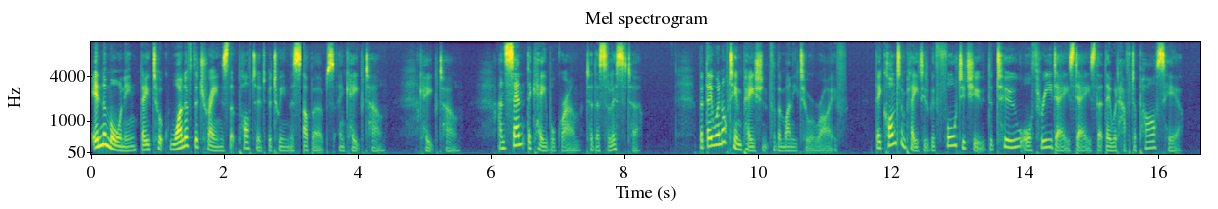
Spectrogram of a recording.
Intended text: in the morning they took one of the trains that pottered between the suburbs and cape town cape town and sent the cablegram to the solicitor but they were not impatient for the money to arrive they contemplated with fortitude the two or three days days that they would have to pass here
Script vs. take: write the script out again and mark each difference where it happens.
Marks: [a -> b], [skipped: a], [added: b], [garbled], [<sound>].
in the morning they took one of the trains that pottered between the suburbs [dropout] and cape town cape town and sent the cablegram to the solicitor but they were not impatient for the money to arrive they contemplated with fortitude the two or three days days that they would have to pass here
